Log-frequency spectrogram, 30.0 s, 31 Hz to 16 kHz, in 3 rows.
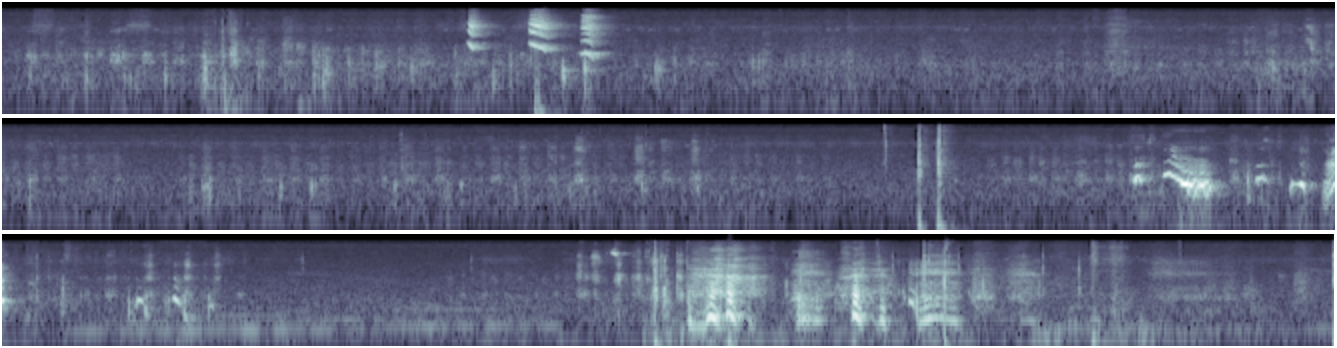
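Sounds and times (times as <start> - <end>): rubber toy squeaking: 3.5 - 4.6
sharp clicks: 16.6 - 17.2.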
